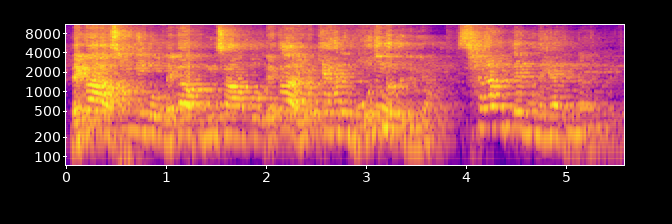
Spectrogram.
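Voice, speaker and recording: A man's voice: high-pitched, animated, a little fast. A man, a pastor, preaching a sermon and asking his congregation questions, then answering them himself. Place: church sanctuary. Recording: echoey church hall, voice from a distance.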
